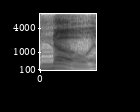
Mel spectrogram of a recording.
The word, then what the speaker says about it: Gno: His name is DJ No, and that's spelled G-N-O.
